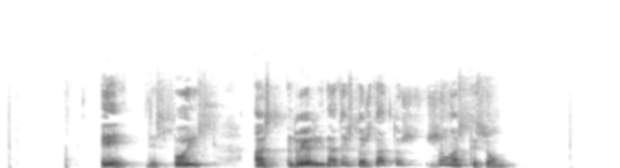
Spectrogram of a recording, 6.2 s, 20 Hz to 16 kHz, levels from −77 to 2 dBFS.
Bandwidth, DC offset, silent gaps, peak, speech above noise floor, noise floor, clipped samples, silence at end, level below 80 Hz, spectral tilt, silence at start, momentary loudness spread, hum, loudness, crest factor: 9.4 kHz; under 0.1%; none; -6 dBFS; 54 dB; -78 dBFS; under 0.1%; 1.1 s; -78 dBFS; -4 dB/octave; 1 s; 14 LU; none; -24 LUFS; 20 dB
